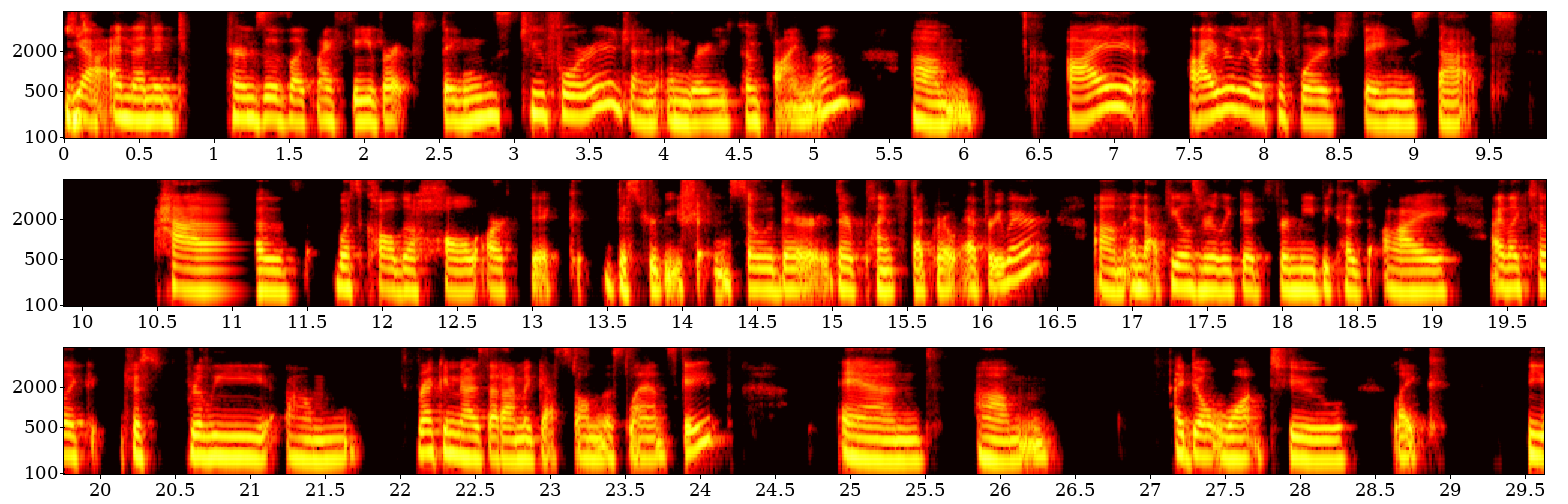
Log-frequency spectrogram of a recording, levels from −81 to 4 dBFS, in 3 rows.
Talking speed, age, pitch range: 155 wpm, 20-39, 170-195 Hz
